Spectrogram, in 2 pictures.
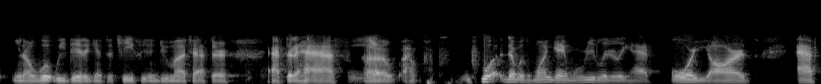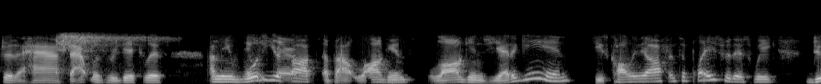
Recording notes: We’ll also take live callers!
